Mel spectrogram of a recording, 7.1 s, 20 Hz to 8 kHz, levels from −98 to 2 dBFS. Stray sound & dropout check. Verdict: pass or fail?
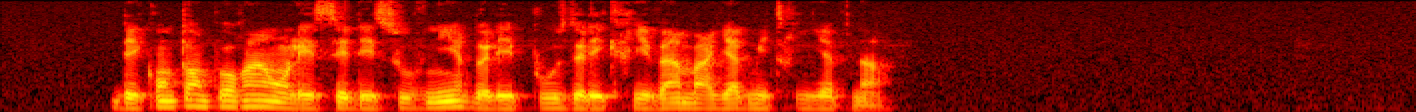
pass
